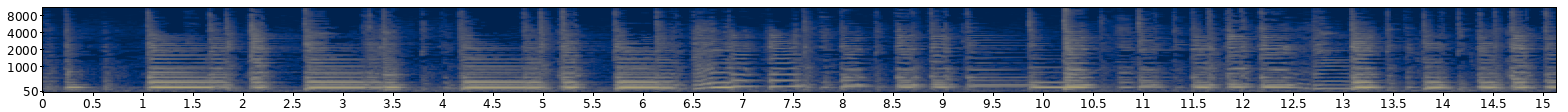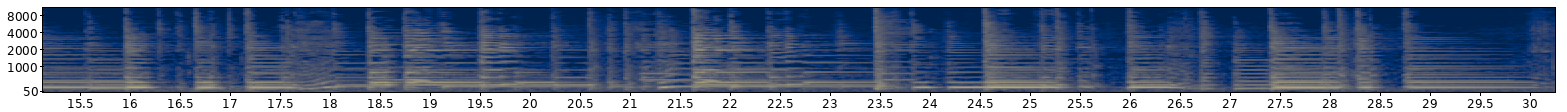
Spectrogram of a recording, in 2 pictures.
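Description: Stratocaster-style electric guitar playing a made-up riff from three-note minor chord voicings on the 3rd to 5th strings. It runs as a string of short, sharply picked chords with brief gaps, some left to ring longer.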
